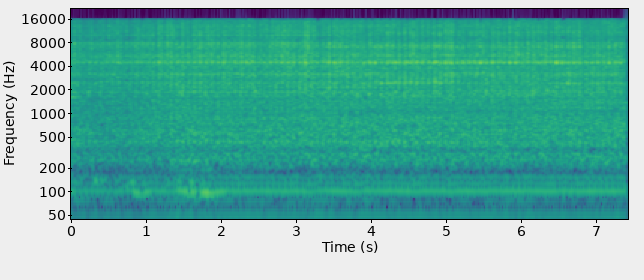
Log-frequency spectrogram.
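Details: Peugeot 206 1.4 HDI diesel with a loud, fast rhythmic knock over the idle from the front of the engine. The crankshaft pulley is damaged and must be replaced before it breaks.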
